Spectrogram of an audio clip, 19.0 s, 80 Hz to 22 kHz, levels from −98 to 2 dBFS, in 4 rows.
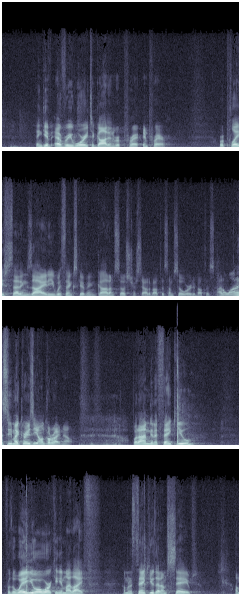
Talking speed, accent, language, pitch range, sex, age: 190 wpm, American, English, 95-130 Hz, male, 30-49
